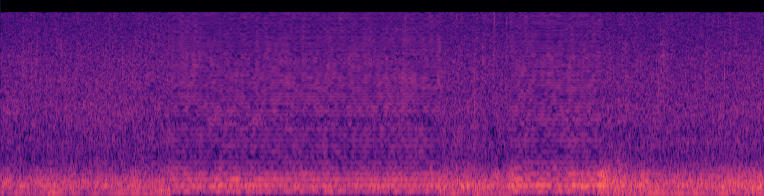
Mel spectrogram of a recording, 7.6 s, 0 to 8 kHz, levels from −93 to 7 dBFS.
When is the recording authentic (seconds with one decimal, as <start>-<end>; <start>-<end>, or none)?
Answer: 0.0-1.7; 4.4-5.1; 6.0-7.6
